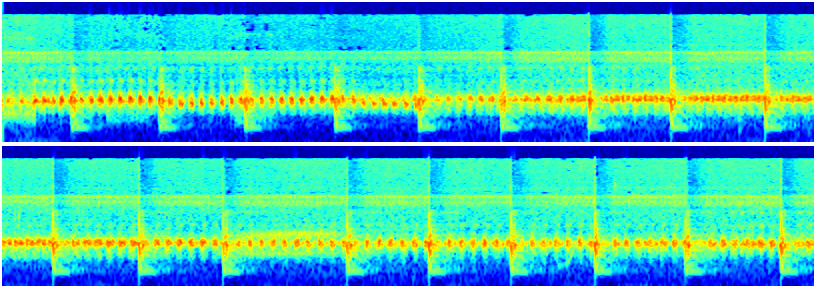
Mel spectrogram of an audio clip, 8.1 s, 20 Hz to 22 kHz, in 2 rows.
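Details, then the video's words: Toads, frogs and treefrogs calling together at dusk from a reservoir beside a house: continuous buzzy trilling drone, slightly wavering in pitch, punctuated by crisp tapping calls roughly every 0.4 seconds. "A SINFONIA DOS SAPOS, RÃS E PERERECAS"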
